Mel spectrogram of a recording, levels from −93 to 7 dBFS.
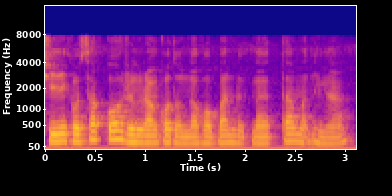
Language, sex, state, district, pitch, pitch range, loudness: Garo, male, Meghalaya, South Garo Hills, 130 Hz, 120-150 Hz, -15 LUFS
